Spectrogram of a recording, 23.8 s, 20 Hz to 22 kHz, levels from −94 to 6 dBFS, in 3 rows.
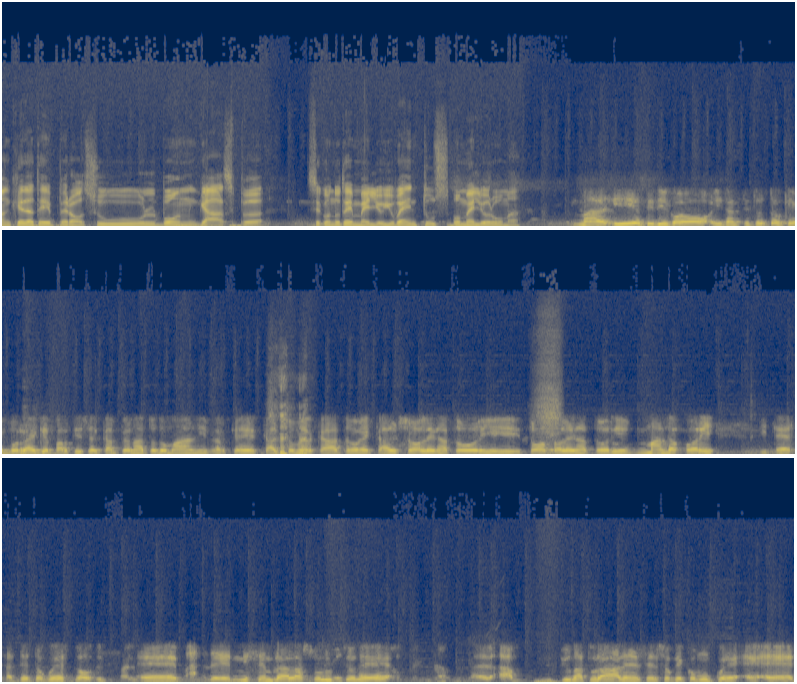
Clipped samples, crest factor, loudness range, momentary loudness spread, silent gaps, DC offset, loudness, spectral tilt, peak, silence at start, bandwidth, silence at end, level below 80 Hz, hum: under 0.1%; 18 dB; 3 LU; 9 LU; none; under 0.1%; -19 LUFS; -6 dB/octave; 0 dBFS; 0 s; 17 kHz; 0 s; -40 dBFS; none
